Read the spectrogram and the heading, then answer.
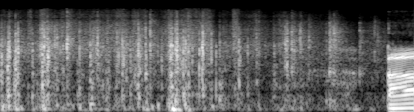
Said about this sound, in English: Crinkle that paper up in the microphone, Scott. There's no sound like that.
